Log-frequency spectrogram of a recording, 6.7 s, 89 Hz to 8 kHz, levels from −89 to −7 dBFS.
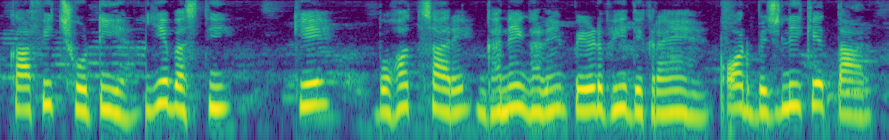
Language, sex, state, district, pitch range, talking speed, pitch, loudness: Hindi, female, Maharashtra, Pune, 220-255 Hz, 170 wpm, 235 Hz, -15 LUFS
